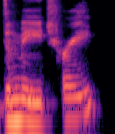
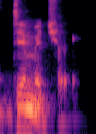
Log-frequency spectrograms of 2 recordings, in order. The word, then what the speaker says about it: Demetri: So it's not Dimitri, it's Dimitri. I know. My hard to hear, but there's different syllables in that one, but that's all right.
